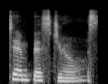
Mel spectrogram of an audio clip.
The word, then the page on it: tempestuous: Indian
